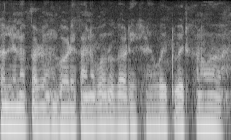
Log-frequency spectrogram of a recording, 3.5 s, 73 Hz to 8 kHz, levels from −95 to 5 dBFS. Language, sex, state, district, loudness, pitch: Kannada, male, Karnataka, Koppal, -18 LUFS, 110 Hz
